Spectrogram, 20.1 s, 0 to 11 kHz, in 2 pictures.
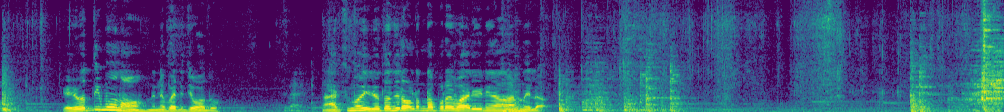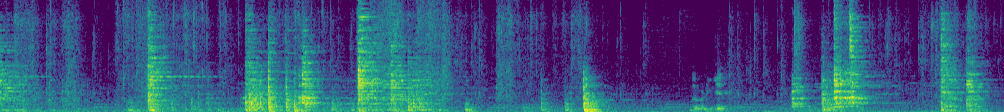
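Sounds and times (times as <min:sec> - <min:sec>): hardware clattering and clinking: 0:05.0 - 0:07.4, 0:08.4 - 0:16.2, 0:17.8 - 0:20.0.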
